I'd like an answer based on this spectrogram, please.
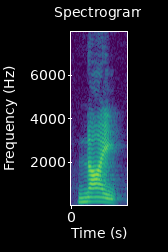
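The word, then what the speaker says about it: ninth: sound before the th you'll actually pronounce the final n in those words with your tongue sticking out as we're getting closer to making the th so take a look here 9 10 did you notice my tongue is out when I'm pronouncing the N and the th so that makes it pretty easy doesn't it you can easily combine the end and the th because your tongue is out for both now let's do that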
